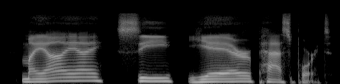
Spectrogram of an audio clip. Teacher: The word your reduces to yer.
